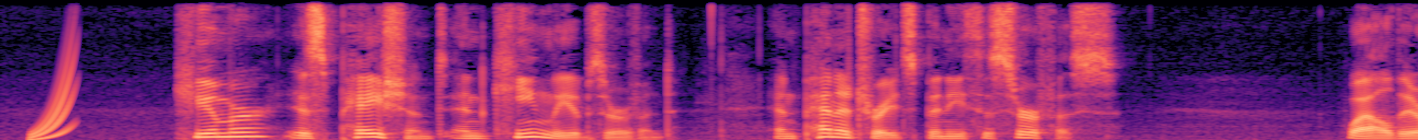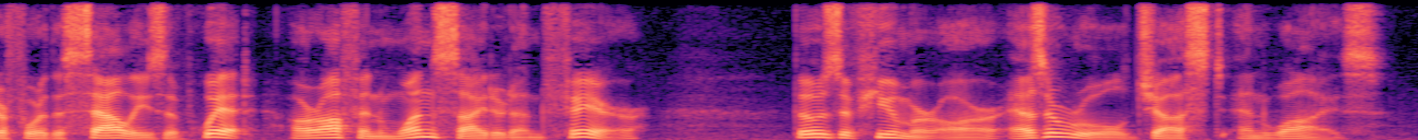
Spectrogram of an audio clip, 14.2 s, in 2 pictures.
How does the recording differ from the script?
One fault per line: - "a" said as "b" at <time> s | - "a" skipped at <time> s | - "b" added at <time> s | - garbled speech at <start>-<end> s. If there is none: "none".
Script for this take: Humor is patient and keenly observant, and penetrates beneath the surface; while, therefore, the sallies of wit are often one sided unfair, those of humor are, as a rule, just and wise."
none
